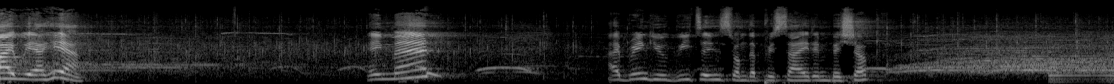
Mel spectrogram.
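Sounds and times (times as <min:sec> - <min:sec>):
speech: 0:00.1 - 0:01.0, 0:03.7 - 0:04.5, 0:06.1 - 0:09.0, 0:10.5 - 0:10.9
audience applause: 0:01.0 - 0:03.7, 0:04.4 - 0:06.1, 0:08.8 - 0:11.1.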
